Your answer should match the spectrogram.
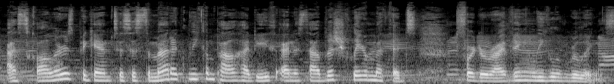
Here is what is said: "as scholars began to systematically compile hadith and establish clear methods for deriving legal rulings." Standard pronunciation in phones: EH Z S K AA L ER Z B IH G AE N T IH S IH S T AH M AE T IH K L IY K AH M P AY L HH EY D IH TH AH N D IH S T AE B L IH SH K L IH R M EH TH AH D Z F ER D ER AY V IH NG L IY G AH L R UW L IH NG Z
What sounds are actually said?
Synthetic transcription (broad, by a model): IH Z S K AA L ER Z B IH G AE N T IH S IH S T AH M AE T IH K L IY K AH M P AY L HH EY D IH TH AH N IH S T AE B L IH SH K L IH R M EH TH AH D Z F ER D ER AY V IH NG L IY G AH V R UW L IH NG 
